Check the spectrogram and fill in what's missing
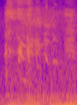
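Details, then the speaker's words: Siberian husky dog (Kendra) with continuous noisy, wheezy, congested rattling breathing and low phlegmy hum; owner says she has phlegm and asthma ("halak", "hika") but is unsure it is asthma. "Ito yung may sound. Kasi may halak siya, may hika. Hika ba yun?"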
